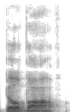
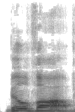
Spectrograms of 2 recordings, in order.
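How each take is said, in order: First: "Bil Vav" with Vav stressed and falling; stress on second word. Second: "Bil Vav" with Bil stressed, high and loud; stress on first syllable. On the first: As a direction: land on "Vav". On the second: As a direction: hit "Bil" hard and drop on "Vav". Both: Shown as a demonstration. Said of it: "don't bill me".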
